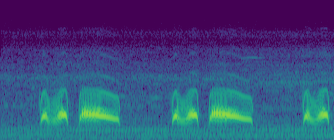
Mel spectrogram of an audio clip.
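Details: Spotted dove decoy cooing to excite wild birds: repeated phrases of a quick rising-falling double note and a long level coo, about three phrases in quick succession.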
